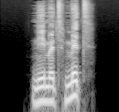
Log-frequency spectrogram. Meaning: second-person plural subjunctive I of mitnehmen
- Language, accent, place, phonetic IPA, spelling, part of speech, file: German, Germany, Berlin, [ˌneːmət ˈmɪt], nehmet mit, verb, De-nehmet mit.ogg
